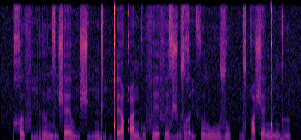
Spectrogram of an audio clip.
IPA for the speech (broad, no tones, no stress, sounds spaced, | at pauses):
χ ɯ f ḭ r ɯ n z ḭ ʃ ɾ ɛ β ḭ ʃ ḭ n d ḭ ǃʼ ɛ qʼ e ŋ ɡ u f e f e z ʒ ṵ z ʁ ḭ θ u l w u z u pː ṵ z q ʌ ʃ ɛ ŋ͡ǃ i ŋ ɡ ɯ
